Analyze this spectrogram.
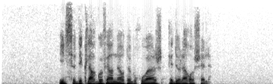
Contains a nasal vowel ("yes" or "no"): no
